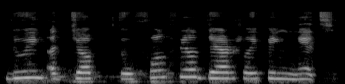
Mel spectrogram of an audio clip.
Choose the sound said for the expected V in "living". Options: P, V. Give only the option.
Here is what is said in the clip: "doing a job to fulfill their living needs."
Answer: P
